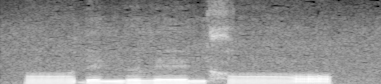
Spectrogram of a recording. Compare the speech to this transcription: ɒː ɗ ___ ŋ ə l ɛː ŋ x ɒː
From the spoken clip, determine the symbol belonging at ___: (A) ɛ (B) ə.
A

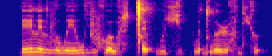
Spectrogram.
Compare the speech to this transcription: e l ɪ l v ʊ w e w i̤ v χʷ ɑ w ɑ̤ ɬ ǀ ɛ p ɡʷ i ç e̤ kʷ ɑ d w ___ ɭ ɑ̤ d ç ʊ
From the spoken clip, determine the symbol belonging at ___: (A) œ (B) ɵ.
B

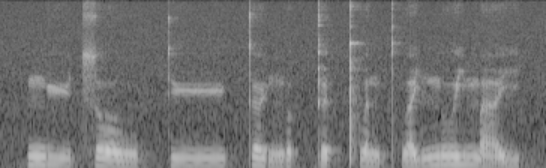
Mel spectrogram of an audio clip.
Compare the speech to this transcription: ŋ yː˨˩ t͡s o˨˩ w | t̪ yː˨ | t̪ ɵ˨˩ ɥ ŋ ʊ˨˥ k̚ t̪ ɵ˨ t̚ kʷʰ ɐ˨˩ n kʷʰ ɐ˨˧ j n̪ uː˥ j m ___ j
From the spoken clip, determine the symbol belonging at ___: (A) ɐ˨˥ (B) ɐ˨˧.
A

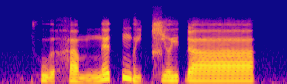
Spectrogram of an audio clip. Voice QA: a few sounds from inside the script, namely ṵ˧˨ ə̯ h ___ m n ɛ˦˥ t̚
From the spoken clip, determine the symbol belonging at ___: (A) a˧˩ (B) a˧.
A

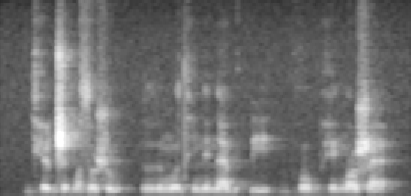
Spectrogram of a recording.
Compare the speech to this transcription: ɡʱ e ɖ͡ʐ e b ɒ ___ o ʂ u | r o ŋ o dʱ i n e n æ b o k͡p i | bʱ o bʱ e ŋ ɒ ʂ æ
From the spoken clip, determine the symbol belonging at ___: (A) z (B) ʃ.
A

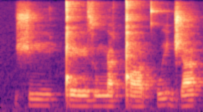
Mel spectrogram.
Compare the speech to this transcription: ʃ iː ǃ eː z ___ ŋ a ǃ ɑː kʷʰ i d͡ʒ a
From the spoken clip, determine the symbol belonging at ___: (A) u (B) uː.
A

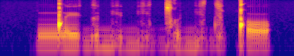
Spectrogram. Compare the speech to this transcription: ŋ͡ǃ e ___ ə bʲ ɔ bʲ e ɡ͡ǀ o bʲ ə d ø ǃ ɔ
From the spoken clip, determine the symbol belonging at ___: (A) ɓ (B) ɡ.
B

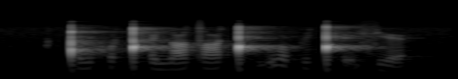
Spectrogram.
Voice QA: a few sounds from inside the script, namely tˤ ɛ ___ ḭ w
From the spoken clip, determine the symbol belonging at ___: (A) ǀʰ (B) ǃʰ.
B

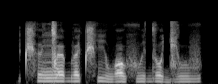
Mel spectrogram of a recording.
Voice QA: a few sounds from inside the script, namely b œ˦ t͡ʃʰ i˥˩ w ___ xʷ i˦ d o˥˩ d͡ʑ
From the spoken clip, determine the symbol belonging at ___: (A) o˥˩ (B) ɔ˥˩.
B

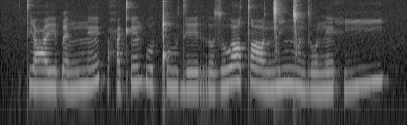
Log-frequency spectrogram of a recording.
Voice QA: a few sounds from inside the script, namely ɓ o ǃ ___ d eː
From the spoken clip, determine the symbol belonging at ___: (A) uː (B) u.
A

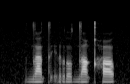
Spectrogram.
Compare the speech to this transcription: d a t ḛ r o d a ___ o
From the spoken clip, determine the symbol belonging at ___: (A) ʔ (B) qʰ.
B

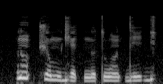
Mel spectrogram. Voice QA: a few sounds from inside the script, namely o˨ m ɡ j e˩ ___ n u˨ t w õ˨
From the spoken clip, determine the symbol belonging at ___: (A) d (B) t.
B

